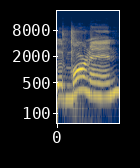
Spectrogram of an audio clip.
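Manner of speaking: slow, loud, drawled Southern accent.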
